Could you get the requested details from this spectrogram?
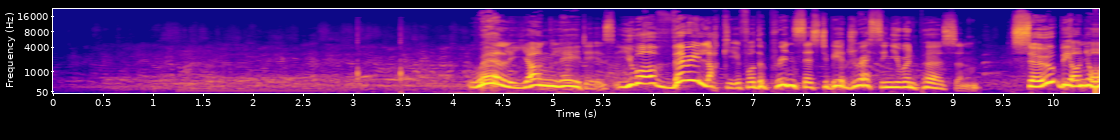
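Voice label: character, USA, female; narrator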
